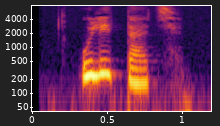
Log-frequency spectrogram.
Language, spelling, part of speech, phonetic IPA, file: Russian, улетать, verb, [ʊlʲɪˈtatʲ], Ru-улетать.ogg
- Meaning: 1. to fly away, to depart (by flying) 2. to be carried away or transported in thoughts or feelings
